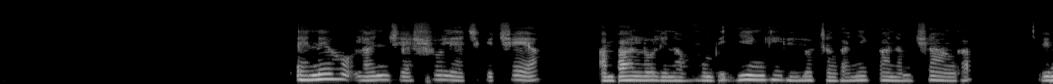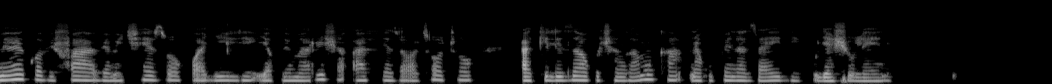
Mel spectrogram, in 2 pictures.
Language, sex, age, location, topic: Swahili, female, 36-49, Dar es Salaam, education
